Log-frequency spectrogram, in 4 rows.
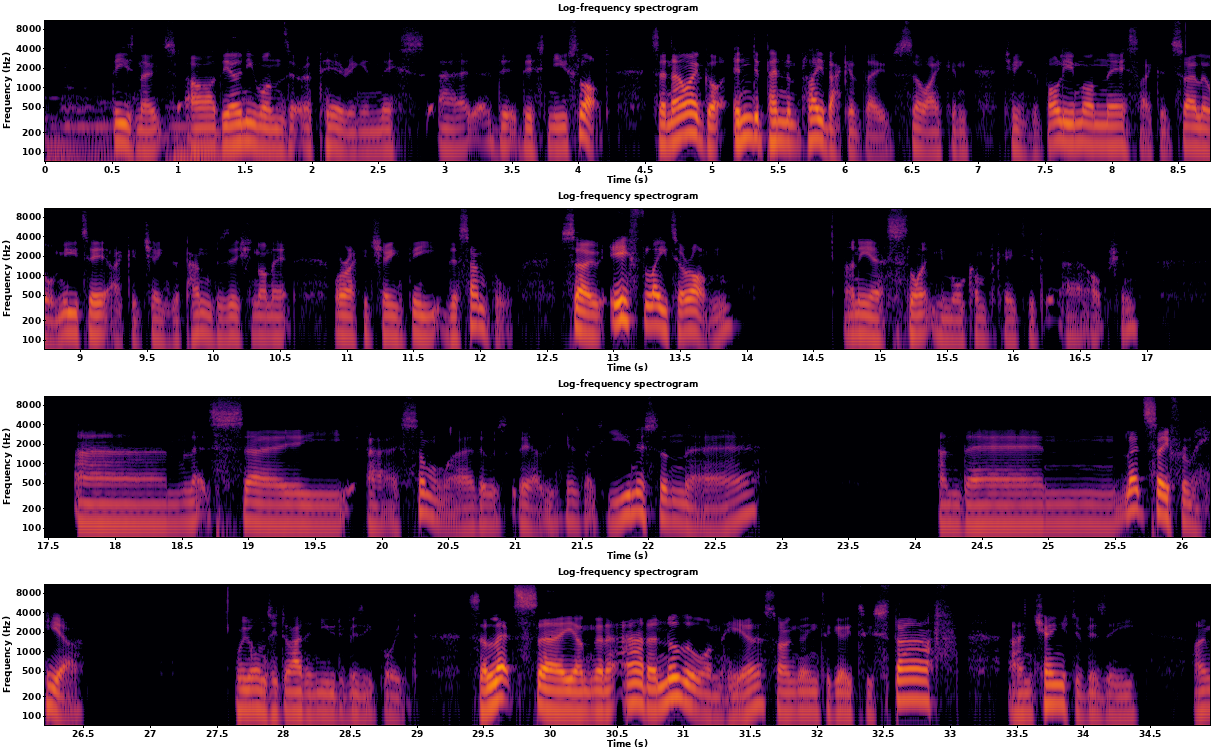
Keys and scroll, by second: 0.7 space.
